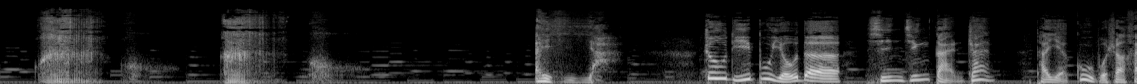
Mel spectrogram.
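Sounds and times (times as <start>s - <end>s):
snoring: 0.4s - 3.6s
speech: 5.4s - 6.1s, 7.1s - 11.3s.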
